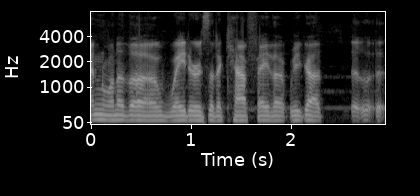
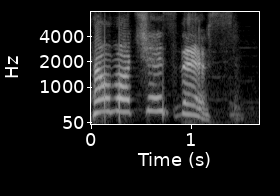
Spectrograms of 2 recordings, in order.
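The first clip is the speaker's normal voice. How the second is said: put-on very high, slow, drawn-out yell, heavy German accent; 7 dB louder than usual. Retelling a man asking a local guy a price in broken Italian: mimicked yell, strong German accent. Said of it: "in broken Italian with a very strong German accent".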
